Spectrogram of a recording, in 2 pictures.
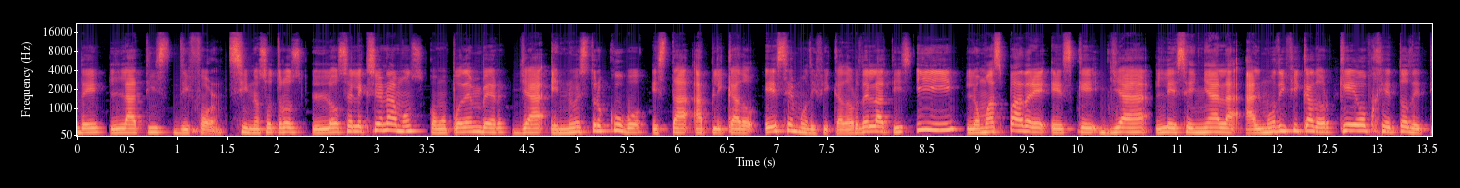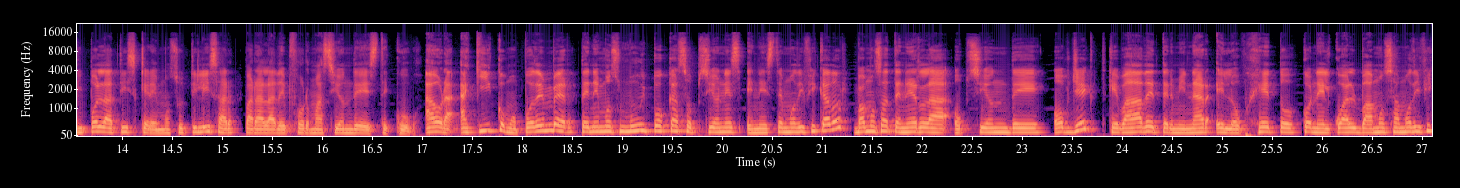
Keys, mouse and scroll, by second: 3.8 click.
